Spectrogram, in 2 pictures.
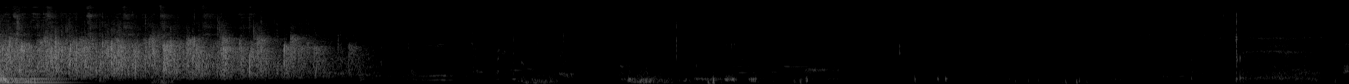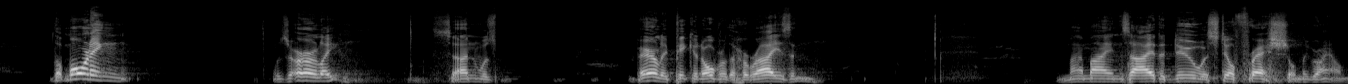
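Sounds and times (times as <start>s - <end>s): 
crowd applause: 0.0s - 4.0s
speech: 14.0s - 14.9s, 16.2s - 17.1s, 17.8s - 18.5s, 19.9s - 21.8s, 24.1s - 26.9s.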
